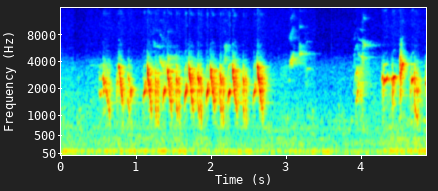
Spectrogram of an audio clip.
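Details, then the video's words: Yellow-vented bulbul in full lively song, meant to draw other bulbuls into replying. A rapid tumbling series of rich gurgling notes pauses briefly, then resumes with another quick bubbly phrase. "Suara trucukan Gacor Latah ini Paling PANDAI memancing trucukan Lain Jadi Nyaut dan Gacor"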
